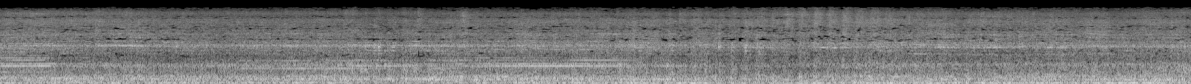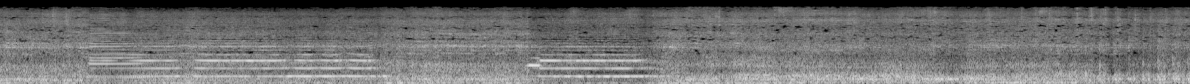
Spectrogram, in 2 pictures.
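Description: Continuous rumble of passing train wheels on the rails. Near the middle, an approaching WAP-7 electric locomotive sounds its horn twice: one long blast of about three seconds, then a shorter one of about a second, which is the loudest moment.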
